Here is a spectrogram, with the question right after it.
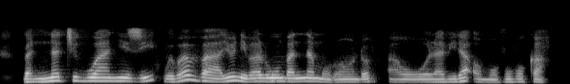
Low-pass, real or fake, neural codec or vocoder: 5.4 kHz; fake; codec, 24 kHz, 0.9 kbps, DualCodec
